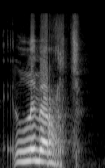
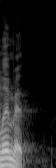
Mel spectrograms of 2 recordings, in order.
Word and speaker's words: limit: What if I said limert? – Limert. Kelly, well, there's no R in limit.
